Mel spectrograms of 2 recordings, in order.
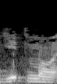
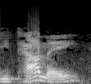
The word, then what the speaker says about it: Yitma: Yitma, but the fact that it's spelled, that it's read Yitma and it's not read Yitame, so it tells us at the end of the day it limits it.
